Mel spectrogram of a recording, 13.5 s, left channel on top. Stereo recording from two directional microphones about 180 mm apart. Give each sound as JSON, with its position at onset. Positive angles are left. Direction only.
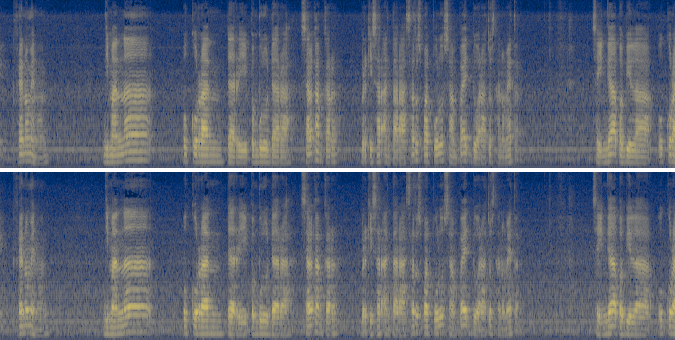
{"t": 0.4, "sound": "speech", "side_deg": 40}
{"t": 2.0, "sound": "speech", "side_deg": 45}
{"t": 11.9, "sound": "speech", "side_deg": 45}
